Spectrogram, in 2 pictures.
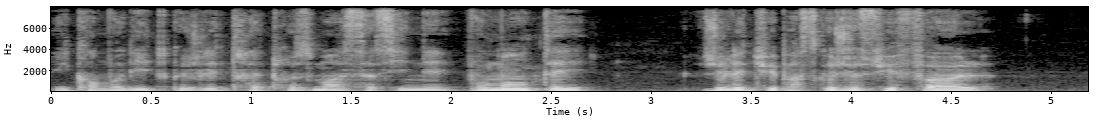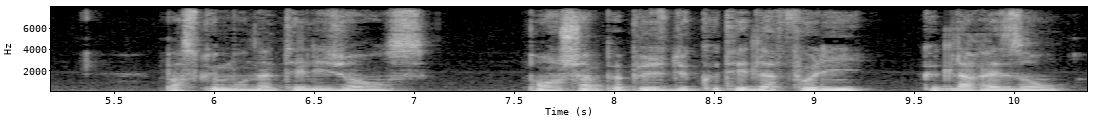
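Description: Man voicing a young noblewoman, defiant, desperate, loud outbursts, husky, mellow. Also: mid-range voice, fairly even intonation, normal speed, lightly acted. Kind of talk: audiobook reading.

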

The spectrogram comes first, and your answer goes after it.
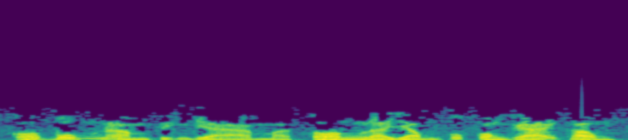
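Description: Guy reading a novel aloud, steady, muffled lo-fi recording. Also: mid-range voice, normal speed, very noisy. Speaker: audiobook narrator. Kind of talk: scripted narration.

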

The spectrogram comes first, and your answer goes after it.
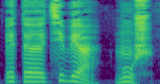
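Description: A man's voice: sits high, animated, a bit bright, no room sound, clean studio sound, full character voice. Reader voicing an eager, earnest young man. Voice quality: pleading, hurried. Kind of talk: audiobook character reading.

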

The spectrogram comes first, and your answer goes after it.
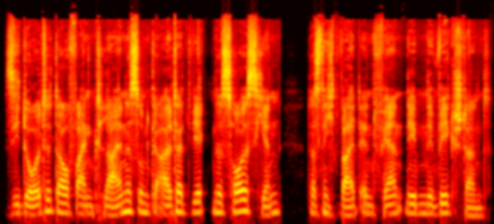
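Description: Steady male audiobook narrator. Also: mid-range voice, normal speed, breathy edge, no room sound, clean studio sound.

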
